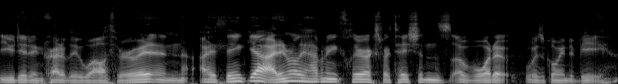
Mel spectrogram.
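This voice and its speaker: With lively intonation and a moderate pace, a man talks in a very deep, low pitch. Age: 40s. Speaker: podcast host's husband. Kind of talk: casual chat.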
